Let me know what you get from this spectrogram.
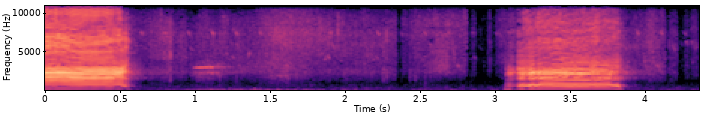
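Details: Sheep and lambs in farmland give two harsh, buzzy bleats, each just under a second long, with a quiet pause of a few seconds between them and faint low rumbling in the background.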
